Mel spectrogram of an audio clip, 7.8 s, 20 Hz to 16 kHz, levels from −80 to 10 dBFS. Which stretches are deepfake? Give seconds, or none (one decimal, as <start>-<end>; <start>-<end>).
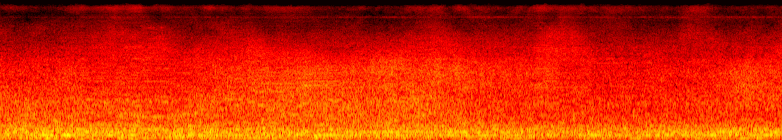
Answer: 0.8-1.9; 2.3-3.4; 5.3-5.9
